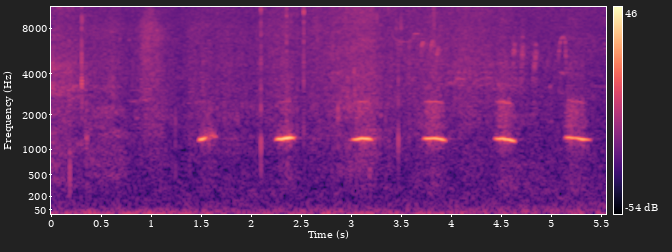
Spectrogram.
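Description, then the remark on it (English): A person whistles an imitation of a pygmy owl call to draw in red-breasted nuthatches: six short, evenly spaced single-pitch toots, clear, about one per second. No voices accompany it. “Here are some red-breasted nuthatches that I just whistled in. They hate pygmy owls.”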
